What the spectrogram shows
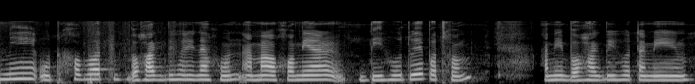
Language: Assamese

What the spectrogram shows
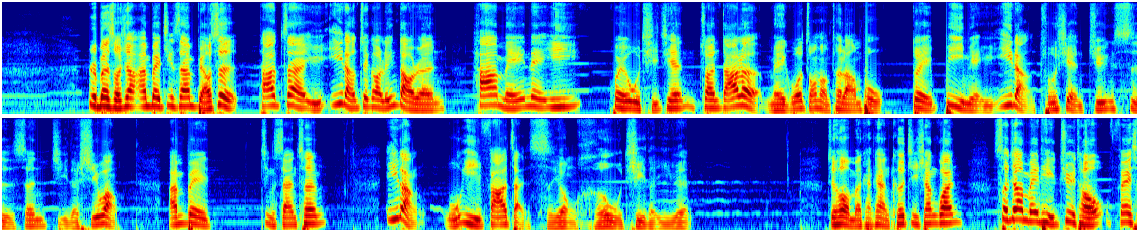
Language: Chinese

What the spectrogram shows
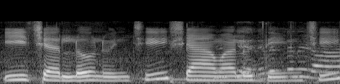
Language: Telugu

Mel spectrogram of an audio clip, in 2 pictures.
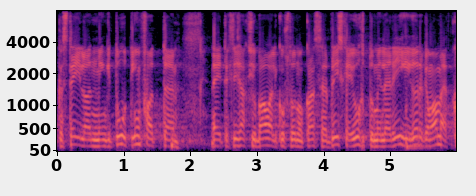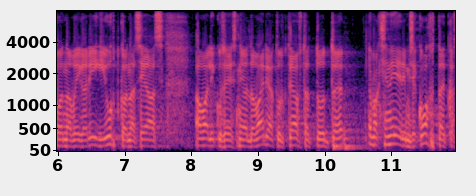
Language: Estonian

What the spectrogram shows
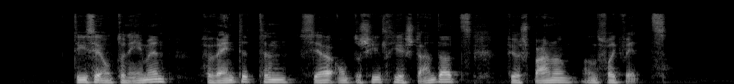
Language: German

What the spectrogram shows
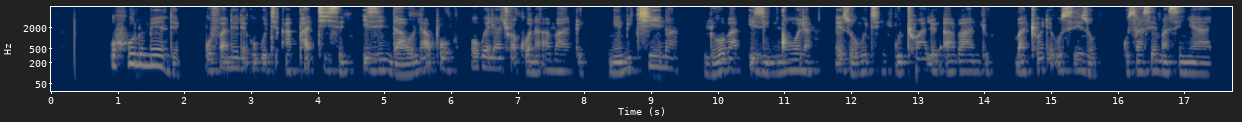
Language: North Ndebele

